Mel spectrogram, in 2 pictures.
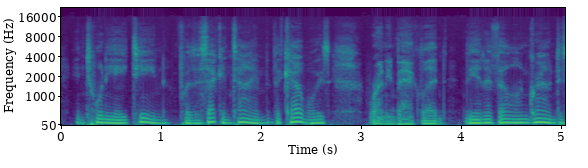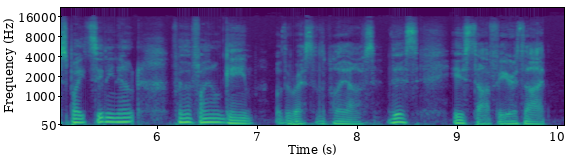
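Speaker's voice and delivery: hushed, public-radio news-reader delivery. Reading someone's written piece aloud as if on the radio, NPR radio host voice. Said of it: "read one like we're on NPR".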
